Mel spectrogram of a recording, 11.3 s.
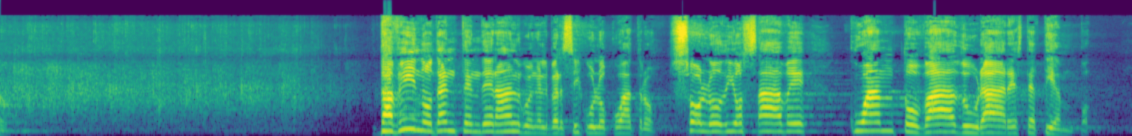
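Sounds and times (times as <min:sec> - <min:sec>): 
audience applause: 0:00.0 - 0:03.5
speech: 0:03.8 - 0:11.0.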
